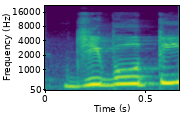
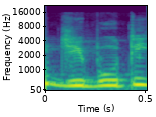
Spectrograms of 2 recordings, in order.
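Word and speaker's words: Djibouti: में रखना है कि जिबूती के देख देखिए स्पेलिंग भी होती है डी से स्टार्ट होती है जिबूती आचार संहिता का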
